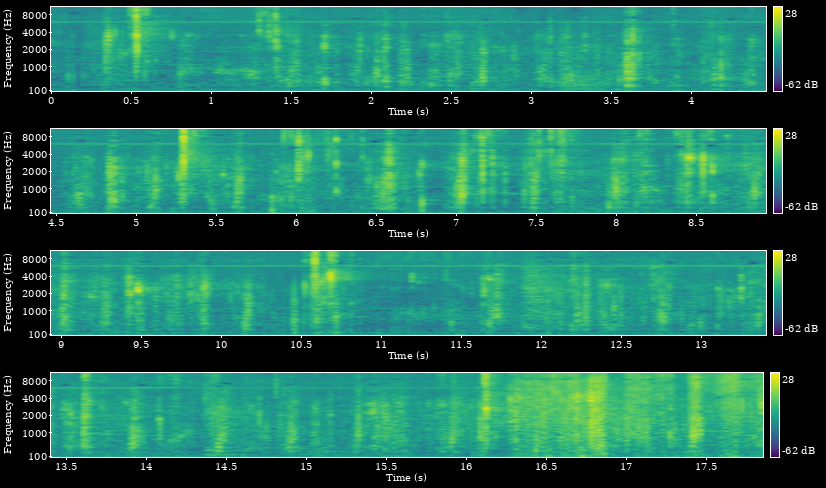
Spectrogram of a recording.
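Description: Close-miked eating sounds: biting into and chewing a soft steamed dumpling, with many short mouth clicks and smacks. A louder rustling burst comes near the end.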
